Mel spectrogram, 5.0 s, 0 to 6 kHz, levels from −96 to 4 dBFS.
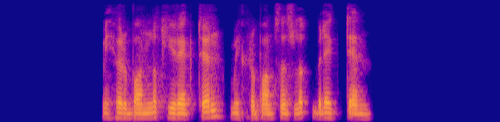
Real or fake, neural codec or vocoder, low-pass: fake; codec, 16 kHz, 2 kbps, X-Codec, WavLM features, trained on Multilingual LibriSpeech; 5.4 kHz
